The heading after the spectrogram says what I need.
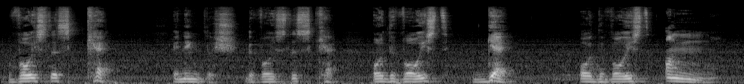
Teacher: These sounds are made by the articulation of the back of the tongue towards the velum. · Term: velars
